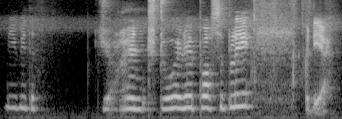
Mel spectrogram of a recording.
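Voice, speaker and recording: A young Welsh woman, a little croaky from being sick, chatting casually and rambling while she works on a scrapbook page. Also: high-pitched, fairly even intonation, a little slow, mellow. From Wales. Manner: chatty, rambling, self-deprecating. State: slightly croaky from illness. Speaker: scrapbooking crafter. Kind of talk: casual crafting chat.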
